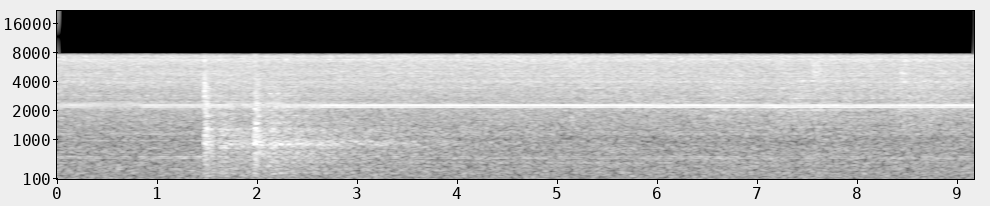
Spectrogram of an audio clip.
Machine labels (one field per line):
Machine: pump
